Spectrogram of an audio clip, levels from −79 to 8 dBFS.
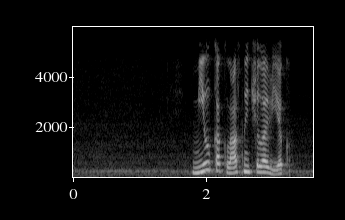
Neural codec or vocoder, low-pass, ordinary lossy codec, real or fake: none; 5.4 kHz; none; real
